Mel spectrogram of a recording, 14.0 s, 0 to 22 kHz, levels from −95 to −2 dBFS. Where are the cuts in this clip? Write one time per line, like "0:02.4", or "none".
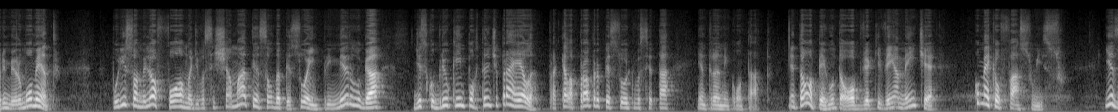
0:01.2
0:09.8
